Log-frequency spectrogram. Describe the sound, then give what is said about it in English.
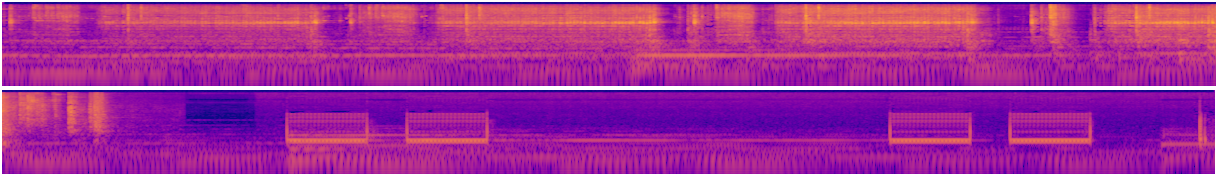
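An outgoing phone call rings twice, each ring a pair of short electronic trills, heard through the line after a burst of busy mechanical whirring and rasping. “There was only one way out of this. And someone I had to ring first.”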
